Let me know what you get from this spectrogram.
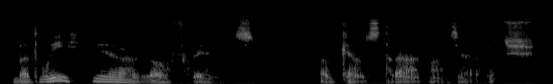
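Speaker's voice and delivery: dropped, hushed, secretive voice, almost a whisper. Retelling what a man said to the speaker's character, in a slightly lowered voice. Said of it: "he lowers down his voice a little bit and he says".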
